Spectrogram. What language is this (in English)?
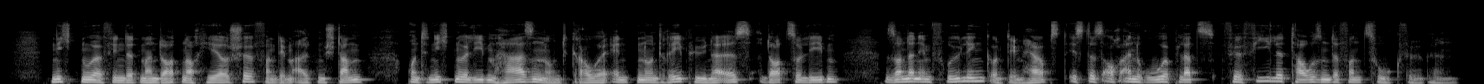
German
